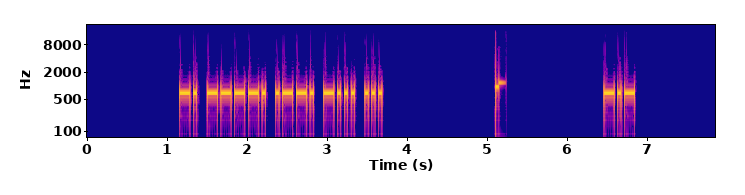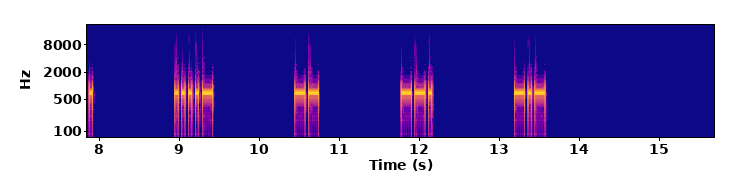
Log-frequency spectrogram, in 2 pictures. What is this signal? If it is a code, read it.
Morse code, heard as a keyed tone, about 28 wpm, spaced as for 11 wpm, 700 Hz. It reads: N9PBS KE4MGK
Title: USA Call Signs - 8x Character Spacing - 28wpm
